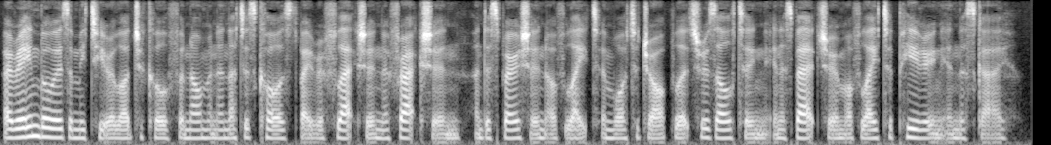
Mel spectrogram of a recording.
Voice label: speaker, en GB; piper voices; vctk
